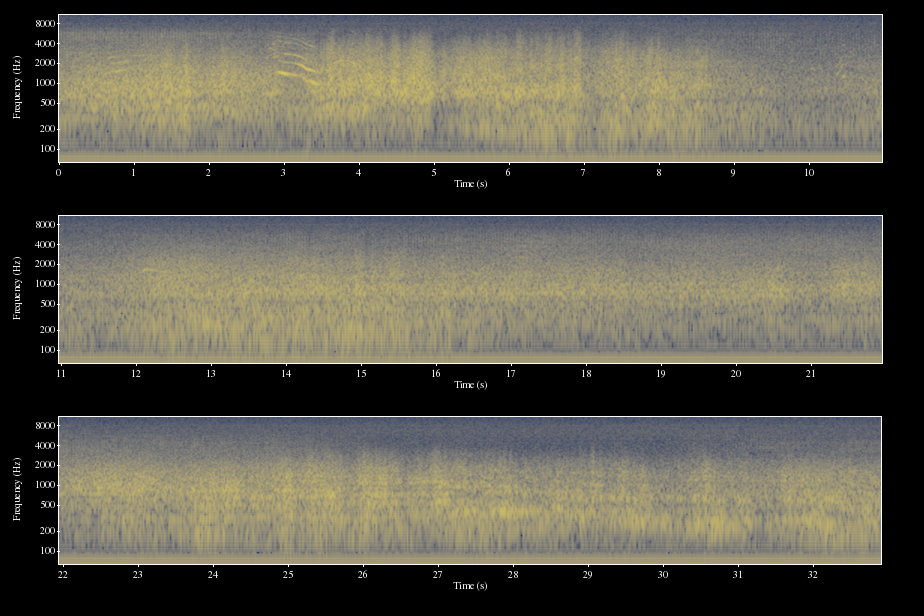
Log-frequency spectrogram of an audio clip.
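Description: Engine noise of an airplane flying past overhead, a steady rough drone that is fuller in the first several seconds and swells again near the end.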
